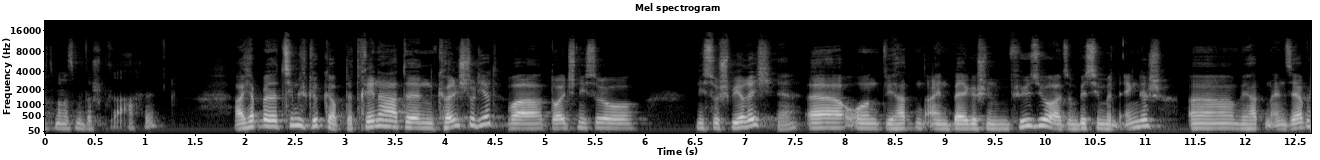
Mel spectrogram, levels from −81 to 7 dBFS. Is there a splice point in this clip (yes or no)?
yes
